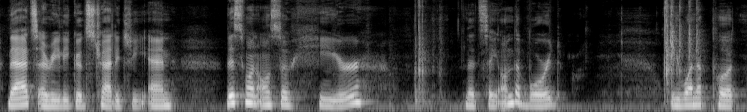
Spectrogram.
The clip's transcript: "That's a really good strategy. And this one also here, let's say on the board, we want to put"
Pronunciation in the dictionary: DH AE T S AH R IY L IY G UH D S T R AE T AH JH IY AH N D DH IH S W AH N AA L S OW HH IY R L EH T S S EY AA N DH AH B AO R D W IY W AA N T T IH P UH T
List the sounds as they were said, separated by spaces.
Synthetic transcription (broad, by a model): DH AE T S AH R IY L IY G UH D S T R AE T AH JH IY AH N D DH IH S W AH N AA L S OW HH IY R L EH T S S EY AA N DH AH B AO R D W IY W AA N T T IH P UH T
